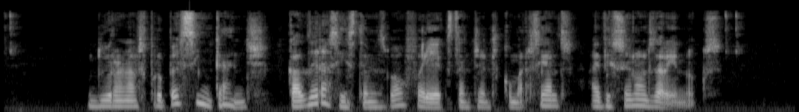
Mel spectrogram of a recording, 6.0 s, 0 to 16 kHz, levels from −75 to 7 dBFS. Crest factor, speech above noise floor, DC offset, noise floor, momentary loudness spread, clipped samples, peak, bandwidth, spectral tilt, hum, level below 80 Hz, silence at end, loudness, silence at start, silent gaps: 24 dB; 39 dB; under 0.1%; -62 dBFS; 14 LU; under 0.1%; 0 dBFS; 13 kHz; -2 dB/octave; none; -60 dBFS; 0.45 s; -22 LUFS; 0.1 s; none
